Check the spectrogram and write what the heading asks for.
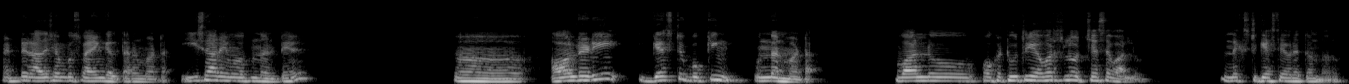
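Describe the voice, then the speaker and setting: Guy with a high voice teaching a devotional class, lively storyteller. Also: moderate pace, long pauses. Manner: animated storyteller, mixing English words into his talk.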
